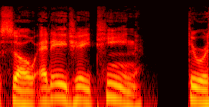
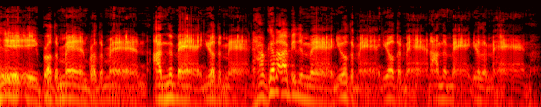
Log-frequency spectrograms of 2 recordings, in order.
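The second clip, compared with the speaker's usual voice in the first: rough nineties radio shock jock patter; 3 semitones higher than usual. Recovering after a biopsy, showing off the voice: nineties shock jock voice. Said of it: "It's it's nineties shock jock voice".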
